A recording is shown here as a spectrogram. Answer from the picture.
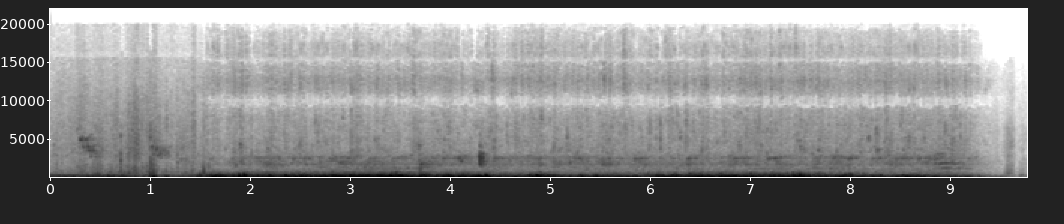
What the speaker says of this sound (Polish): Mhm, grzmi.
